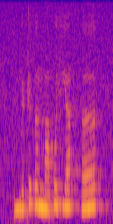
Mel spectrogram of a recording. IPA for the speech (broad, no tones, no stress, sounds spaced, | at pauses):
bʲ ʌ ʈ ɪ ʔ ɜ m ɑ p ɔ fʲ ɑ | ɜ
